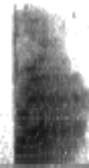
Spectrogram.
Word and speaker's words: Thrapp: so so I would like to welcome thra am I saying the last name correctly you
